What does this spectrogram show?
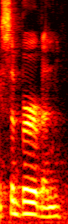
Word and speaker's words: suburban: So, excuse me, suburban. Then, just like the end of urban, my BAN just has a schwa, or almost no vowel.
